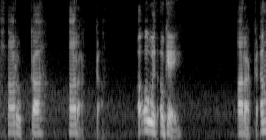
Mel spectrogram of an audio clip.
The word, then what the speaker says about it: Haruka: Oh, it's spelled Haruka with two K's. I was close actually. Oh wait. Like this. So it does have a long A.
